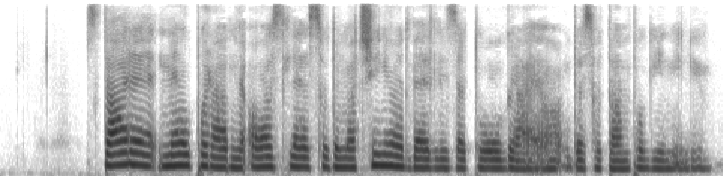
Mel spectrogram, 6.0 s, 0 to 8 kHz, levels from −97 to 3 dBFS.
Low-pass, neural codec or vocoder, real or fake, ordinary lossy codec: 7.2 kHz; codec, 16 kHz, 2 kbps, FreqCodec, smaller model; fake; MP3, 48 kbps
